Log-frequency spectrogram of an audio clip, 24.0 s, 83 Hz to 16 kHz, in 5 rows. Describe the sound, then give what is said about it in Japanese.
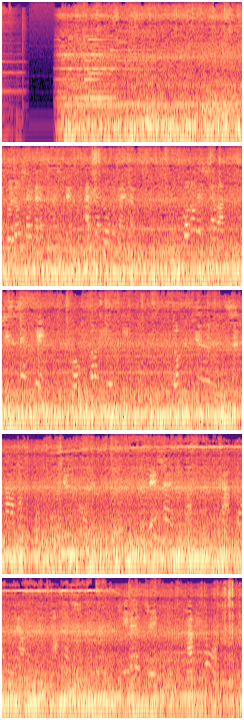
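Interior of a diesel limited express train running on the Sanyo Main Line, a loud, continuous engine and running rumble that holds steady without a break. “スーパーハクト9号っていう特急なんですけど、大阪を出て、まあ、まあ、本当にいきなり山陽本線ぶっ飛ばすんですけど、そこの中で、まあ、車内アナウンス等々が入ってますんで、これはちょっと一回聞いていただきたいと思います”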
